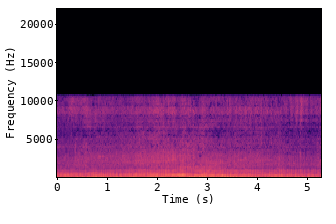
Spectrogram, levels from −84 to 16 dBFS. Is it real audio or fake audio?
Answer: fake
